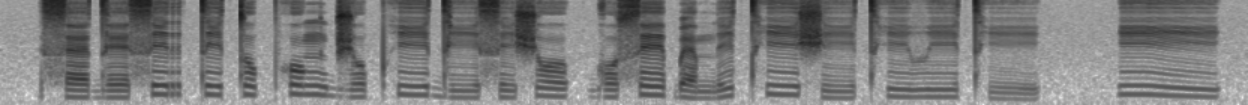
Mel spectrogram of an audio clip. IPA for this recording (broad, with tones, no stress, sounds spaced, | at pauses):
s ɛ˨ d e˨ s i˦ r t i˦ t ʊ˦ pʰ o˦ ŋ d͡ʒ ʊ˨ pʰ iː˦ d iː˨ s i˨ ʃ ʊ˦ | ɡ o˨ s e˦ ɓ ɛ˨ m ɾ i˦ tʰ iː˦ ʃ iː˨ tʰ i˦ β iː˦ tʰ i˨ | iː˦˨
